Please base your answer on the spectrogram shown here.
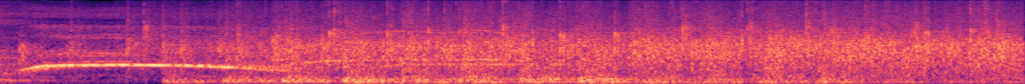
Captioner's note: audience applauds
